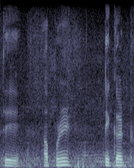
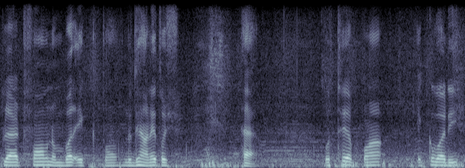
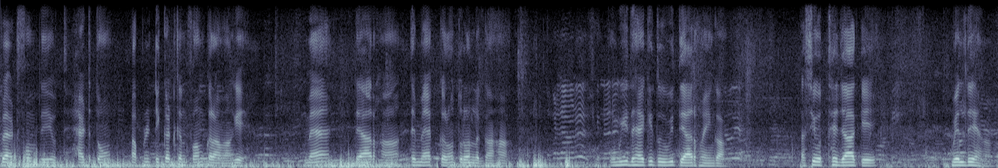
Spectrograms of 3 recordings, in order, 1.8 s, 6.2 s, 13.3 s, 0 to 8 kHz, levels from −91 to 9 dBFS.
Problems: constant background noise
